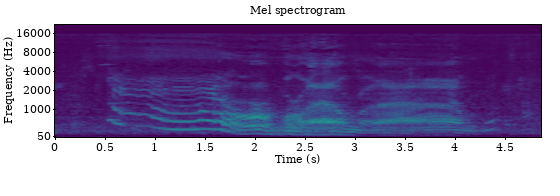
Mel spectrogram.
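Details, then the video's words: Hungry whippet begging for food, giving a drawn-out, wavering, voice-like moan that slides down in pitch, then swells into a rougher, warbling howl, about four seconds long, indoors with no other clear sounds. "Whippet falando"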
